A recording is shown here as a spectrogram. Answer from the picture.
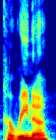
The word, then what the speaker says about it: Carina: How do you say that? Carina. Not visible north of 37 degrees latitude.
